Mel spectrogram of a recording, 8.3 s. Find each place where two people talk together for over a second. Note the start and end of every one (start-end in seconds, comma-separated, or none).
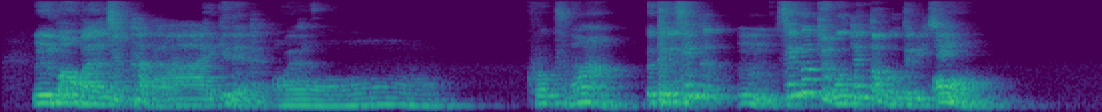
none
